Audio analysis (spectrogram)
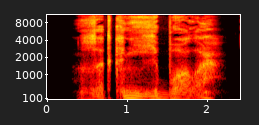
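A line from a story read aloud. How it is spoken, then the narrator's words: Low growl. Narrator (Russian): тихо прорычал волк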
